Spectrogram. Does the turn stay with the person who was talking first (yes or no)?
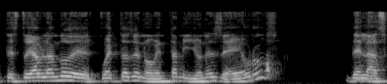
yes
